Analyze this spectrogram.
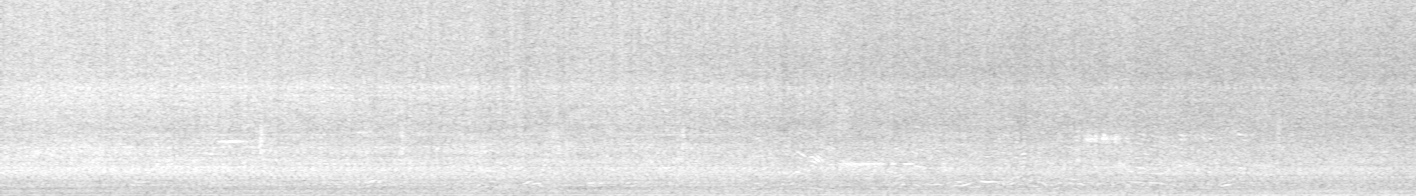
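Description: A fire roars and crackles steadily close by.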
